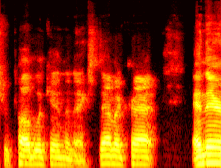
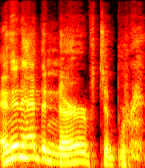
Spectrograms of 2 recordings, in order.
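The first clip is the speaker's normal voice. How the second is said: ordinary delivery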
